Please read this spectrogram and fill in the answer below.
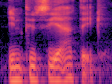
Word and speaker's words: enthusiastic: ว่า N นะ ฮะ E ตัว นี้ ออก เสียง กลาย เป็น ออก เสียง in นะ ครับ enthusiastic นะ ครับ คำ นี้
